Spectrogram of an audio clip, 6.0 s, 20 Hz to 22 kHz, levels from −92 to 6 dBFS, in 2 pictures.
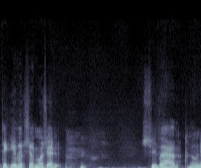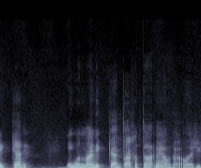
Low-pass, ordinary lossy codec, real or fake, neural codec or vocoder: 19.8 kHz; none; fake; codec, 44.1 kHz, 2.6 kbps, DAC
